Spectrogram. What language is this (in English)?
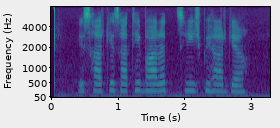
Hindi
